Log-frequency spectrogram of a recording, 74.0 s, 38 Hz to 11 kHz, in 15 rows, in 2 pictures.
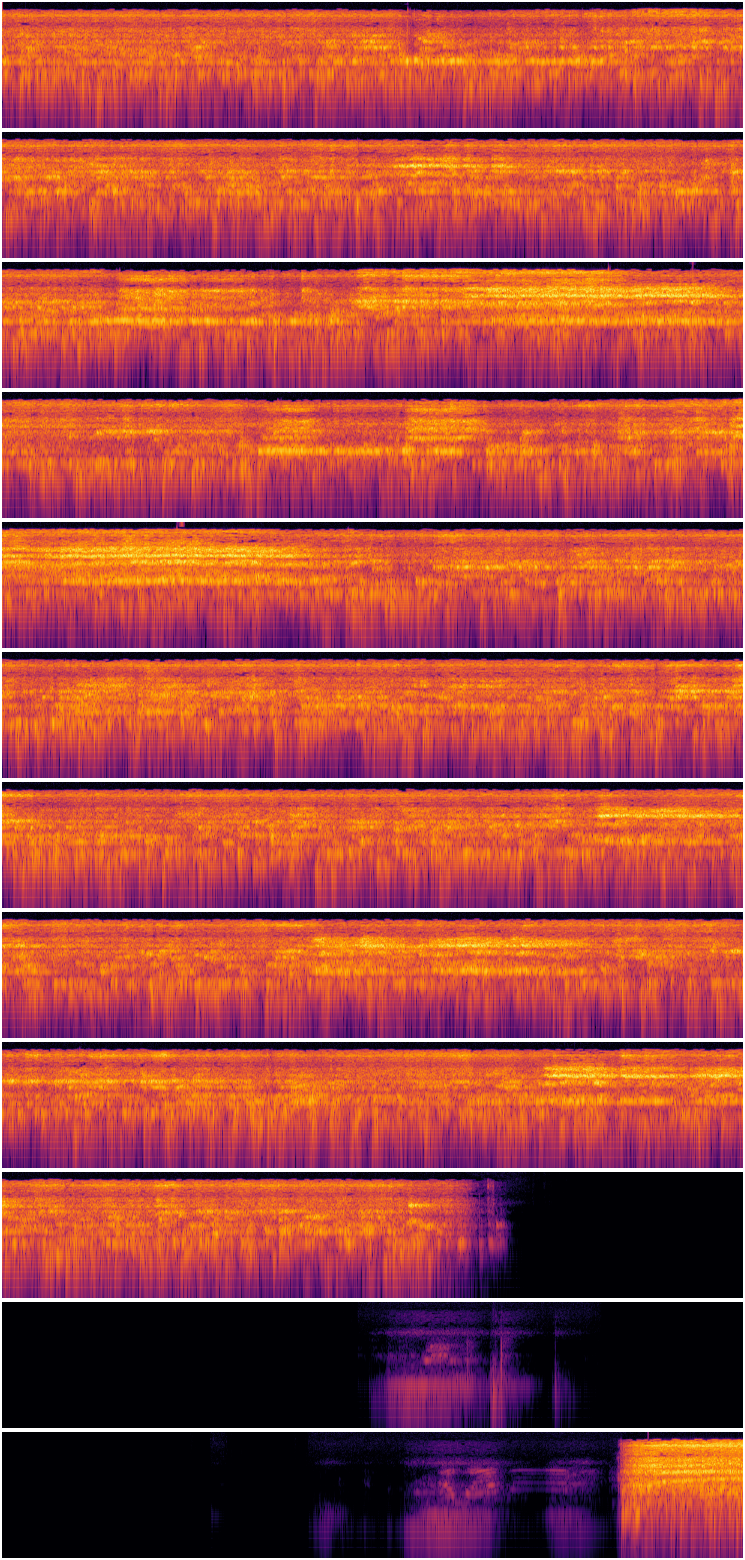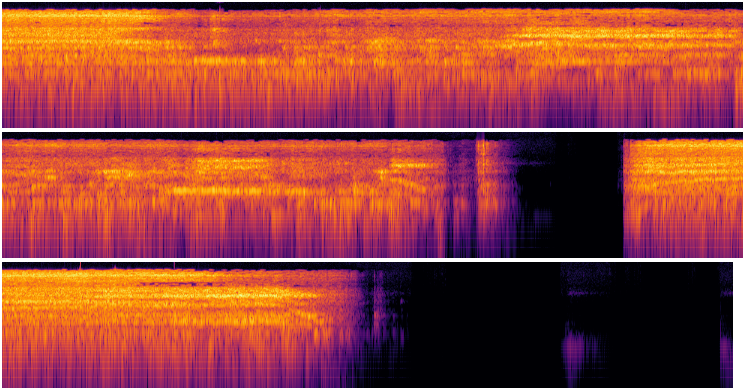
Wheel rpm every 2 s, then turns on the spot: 200, 200, 200, 190, 200, 200, 200, 200, 200, 200, 200, 200, 200, 200, 200, 200, 200, 200, 200, 200, 200, 200, 200, 130, 0, 0, 0, 0, 0, 110, 200, 190, 200, 100, 120, 120, 0.
none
